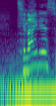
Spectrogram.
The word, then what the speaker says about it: tinnitus: And that's, today's topic is tinnitus, or what is how it's sometimes pronounced is tinnitus.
